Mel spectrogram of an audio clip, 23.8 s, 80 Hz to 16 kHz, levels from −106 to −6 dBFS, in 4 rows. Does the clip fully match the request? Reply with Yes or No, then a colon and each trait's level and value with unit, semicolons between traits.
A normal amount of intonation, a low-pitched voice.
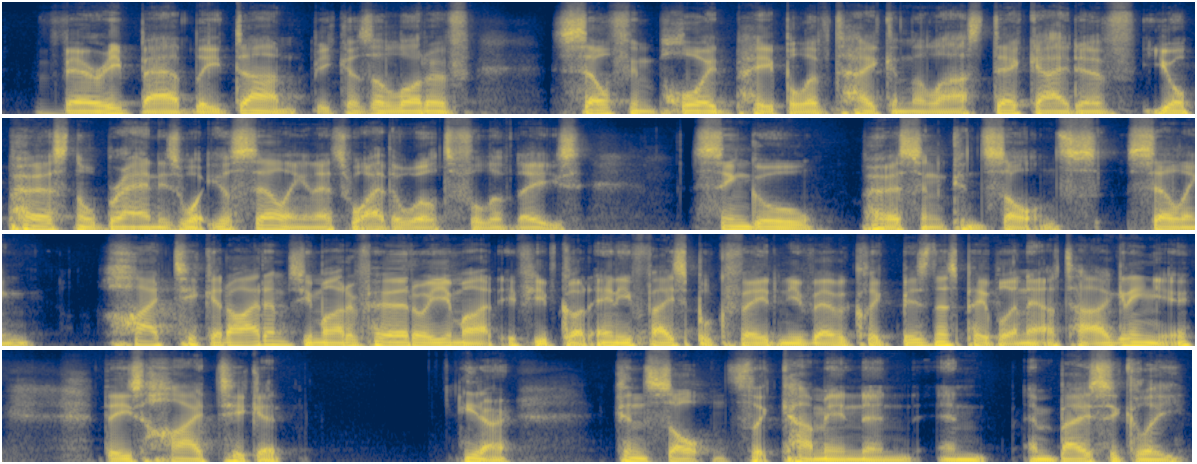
Yes: average, 3.1 semitones; very low, 95 Hz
